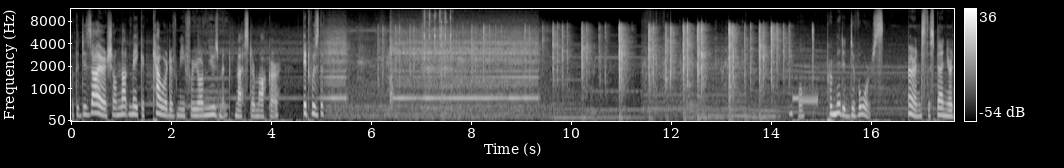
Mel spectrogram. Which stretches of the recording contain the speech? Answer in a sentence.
The speech can be heard from 0.0 to 5.0 s and from 14.3 to 17.6 s.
